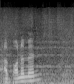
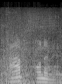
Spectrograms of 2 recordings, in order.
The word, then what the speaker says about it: Abonnement: It is pronounced French. It's a French loanword.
